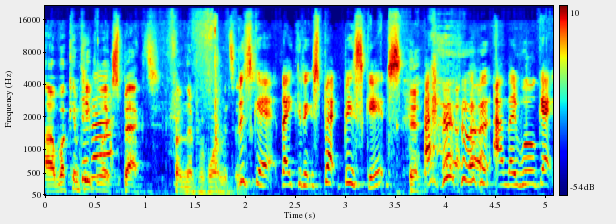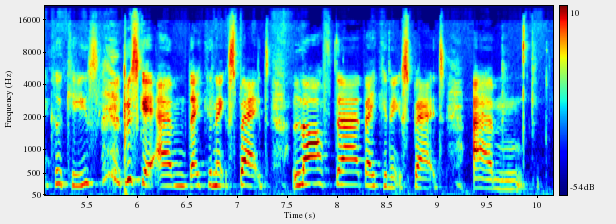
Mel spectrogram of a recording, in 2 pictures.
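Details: Adult woman with Tourette syndrome; a regular vocal word tic, said up to 16,000 times a day, occurs while she speaks. Vocal tics (Tourette syndrome).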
